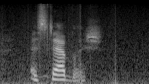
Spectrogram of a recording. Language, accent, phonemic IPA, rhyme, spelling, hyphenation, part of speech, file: English, US, /ɪˈstæb.lɪʃ/, -æblɪʃ, establish, es‧tab‧lish, verb, En-us-establish.ogg
- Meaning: 1. To make stable or firm; to confirm 2. To form; to found; to institute; to set up in business 3. To appoint or adopt, as officers, laws, regulations, guidelines, etc.; to enact; to ordain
